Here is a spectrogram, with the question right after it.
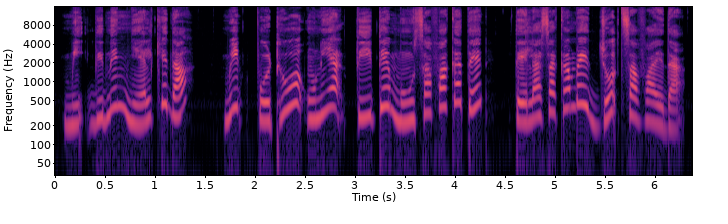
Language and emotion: Santali, disgusted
